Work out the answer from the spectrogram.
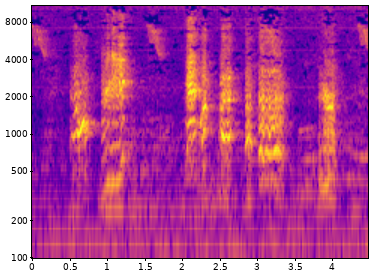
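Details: Javan myna, five months old, hand-reared and learning to speak, uttering a string of short harsh speech-like syllables in bursts, some throaty and rough, separated by brief pauses, in a quiet setting.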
